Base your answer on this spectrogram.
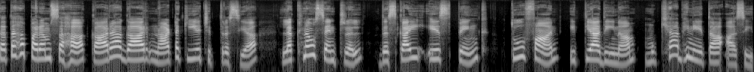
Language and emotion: Sanskrit, neutral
